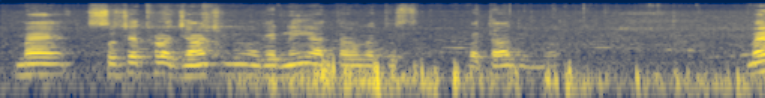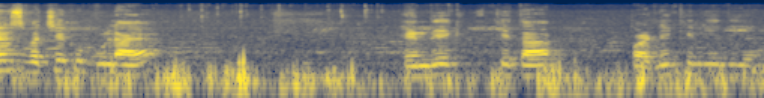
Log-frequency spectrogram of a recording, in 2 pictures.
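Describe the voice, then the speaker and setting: A middle-aged man, a school principal, telling a story about a pupil in an earnest, measured way and ending with advice for parents. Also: fairly high pitch. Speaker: school principal and channel host. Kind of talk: reflective storytelling monologue with a moral. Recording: noticeable background noise.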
